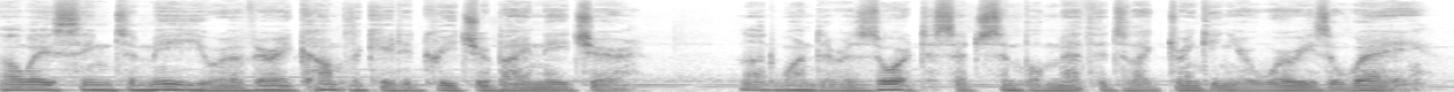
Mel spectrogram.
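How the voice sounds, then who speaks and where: A man voices a gruff, tired hunter of monsters in a game, with a very deep voice and terse, muttered delivery. Clear music plays under his lines. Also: fairly even intonation, a little fast, natural voice. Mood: weary. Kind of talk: video game dialogue.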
